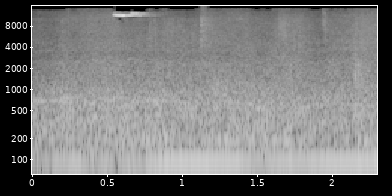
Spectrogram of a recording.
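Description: Steady low hum under room noise, with a brief high-pitched squeak about half a second in.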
